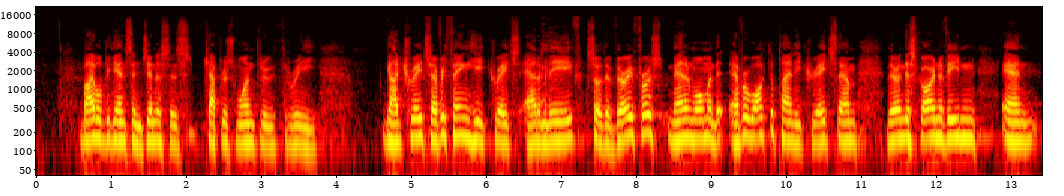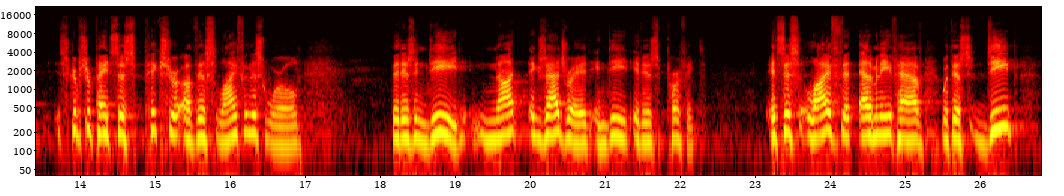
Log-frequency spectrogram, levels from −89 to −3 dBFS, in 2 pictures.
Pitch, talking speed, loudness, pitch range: 160 Hz, 150 wpm, -30 LUFS, 140-175 Hz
